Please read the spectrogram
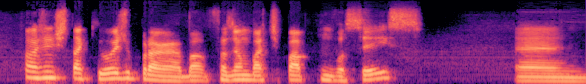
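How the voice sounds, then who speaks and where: A man of medium pitch talks with a Brazilian accent. The sound is dry and close with no echo. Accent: non-carioca Brazilian Portuguese. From Brazil, not Rio de Janeiro. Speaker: university course coordinator, professor. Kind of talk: online information session talk. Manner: hesitant, with fillers.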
